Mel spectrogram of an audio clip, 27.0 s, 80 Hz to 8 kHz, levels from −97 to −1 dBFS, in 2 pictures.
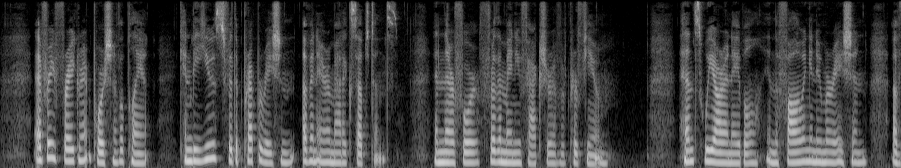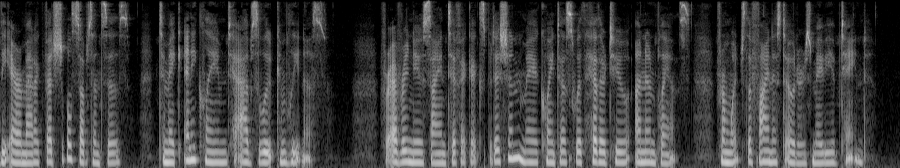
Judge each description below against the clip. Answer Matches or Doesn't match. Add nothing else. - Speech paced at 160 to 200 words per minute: Doesn't match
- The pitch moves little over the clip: Matches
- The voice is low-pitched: Doesn't match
